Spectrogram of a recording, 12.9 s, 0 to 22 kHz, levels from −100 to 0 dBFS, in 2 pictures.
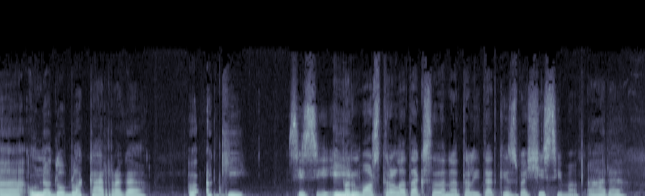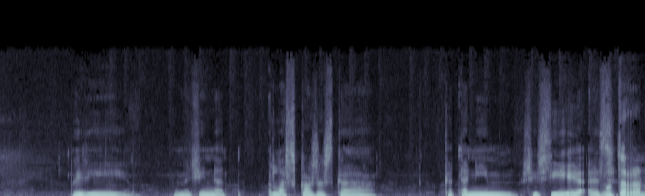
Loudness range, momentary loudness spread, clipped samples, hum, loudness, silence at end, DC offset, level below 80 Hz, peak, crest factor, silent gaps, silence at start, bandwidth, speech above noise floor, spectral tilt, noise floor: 4 LU; 12 LU; under 0.1%; none; -32 LUFS; 0 s; under 0.1%; -68 dBFS; -14 dBFS; 20 dB; none; 0 s; 15 kHz; 31 dB; -5.5 dB/octave; -62 dBFS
